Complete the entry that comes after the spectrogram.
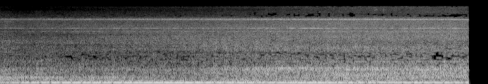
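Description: Train running into the station: a loud, steady low rumble with a rushing noise that swells slightly, over a thin high whine. It cuts off suddenly near the end.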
